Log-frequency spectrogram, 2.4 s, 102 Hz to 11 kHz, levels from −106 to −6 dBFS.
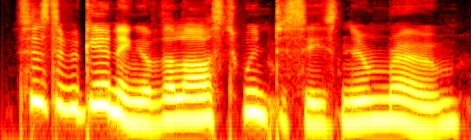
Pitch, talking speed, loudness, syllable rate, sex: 220 Hz, 255 wpm, -15 LUFS, 7.0 syllables/s, female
